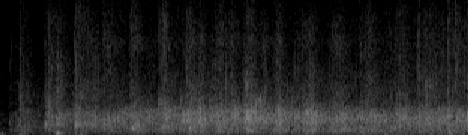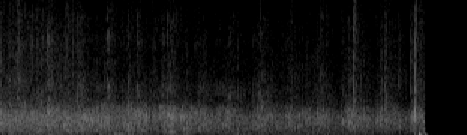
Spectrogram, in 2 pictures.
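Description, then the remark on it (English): Sustained audience applause, a dense wash of many hands clapping steadily for several seconds at a fairly loud, even level before stopping abruptly. “Yeah, you can clap all over again.”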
